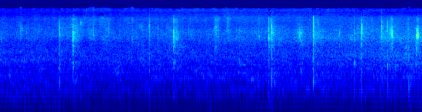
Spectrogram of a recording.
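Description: Tennis balls struck with rackets during a rally: sharp single knocks about every second and a half, then coming closer together near the end, over a steady low background hiss.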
